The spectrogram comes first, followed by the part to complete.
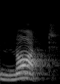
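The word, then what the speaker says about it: knot: So there are some silent letters in some words, like not. So here K is silent.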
